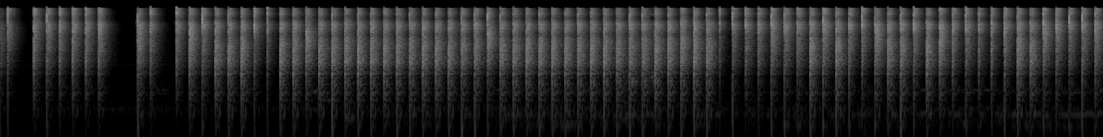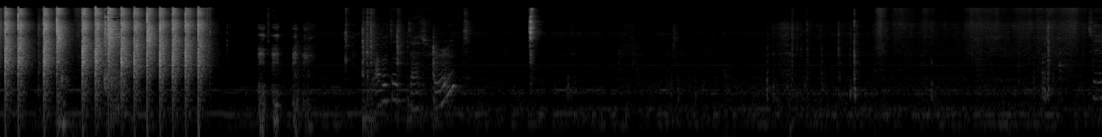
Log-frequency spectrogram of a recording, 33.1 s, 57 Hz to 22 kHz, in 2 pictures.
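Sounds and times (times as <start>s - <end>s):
electric sparks snapping: 0.0s - 19.9s.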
